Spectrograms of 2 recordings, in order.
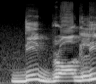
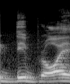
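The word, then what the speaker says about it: de Broglie: आज तक डी ब्रॉगली बोलते आए हूं, पर एक्चुअल इनके नाम का प्रोनाउंसिएशन डी ब्रॉगली नहीं है बल्कि डी ब्रॉय है, राइट?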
